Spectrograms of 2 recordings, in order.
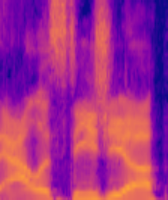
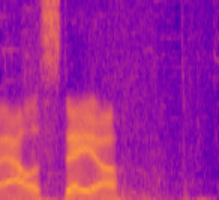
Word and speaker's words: Alastea: And Sicario and Alasthesia playing the Misfortune and Soraka. Alastea. I apologize. It is not Alasthesia. Alastea.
